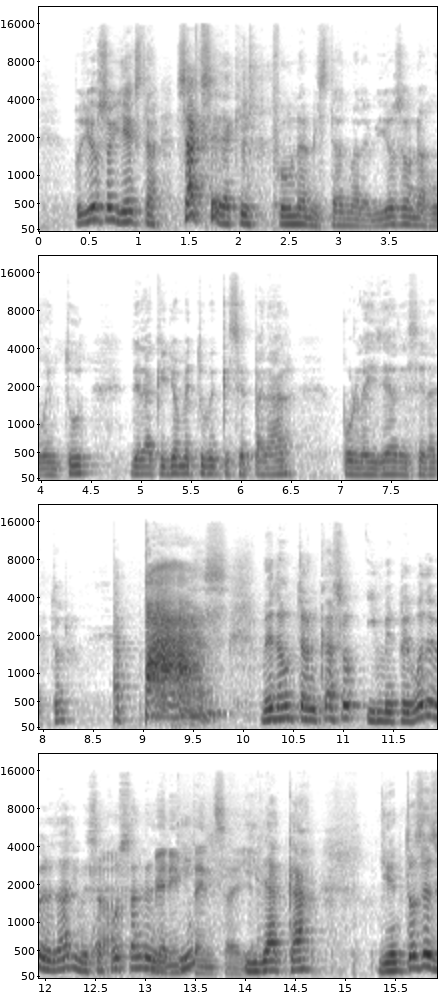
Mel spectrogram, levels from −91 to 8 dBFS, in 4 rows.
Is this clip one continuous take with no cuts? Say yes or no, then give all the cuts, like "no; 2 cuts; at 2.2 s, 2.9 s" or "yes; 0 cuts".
no; 2 cuts; at 2.3 s, 8.8 s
